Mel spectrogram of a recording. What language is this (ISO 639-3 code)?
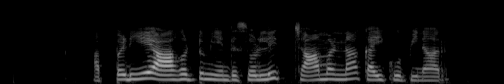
tam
